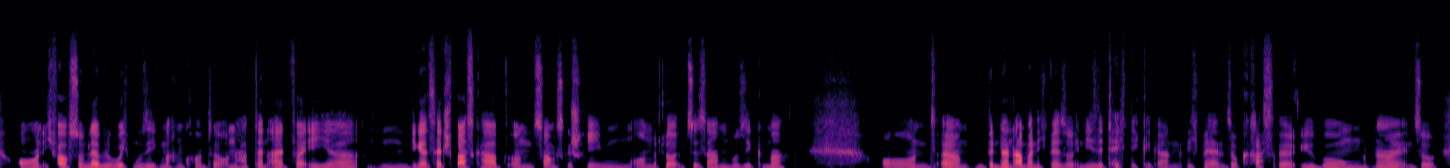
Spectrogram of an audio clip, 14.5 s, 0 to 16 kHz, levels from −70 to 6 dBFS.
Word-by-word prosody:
Und 100 -1 -1
ich - - -3
war 100 - +10
auf 100 - +1
so 100 - +3
'nem 100 - -4
Level, 100 0 +7
wo 100 +1 0
ich 100 - -9
Musik 105 +1 -5
machen 105 -1 -7
konnte 110 +3 -5
und 105 0 -4
habe 115 - -4
dann 110 -2 +2
einfach 100 0 +3
eher, 100 -1 0 0.2
ähm, 105 -1 -12
die 105 - -2
ganze 100 0 +7
Zeit 105 - +6
Spaß 100 - +6
gehabt 105 +1 +2
und 95 0 -5
Songs 105 - +2
geschrieben 95 -1 -2
und 95 -2 -6
mit 95 - -10
Leuten 95 +2 +1
zusammen 95 +2 0
Musik 100 0 -7
gemacht. 100 +4 -3 0.9
Und, 95 +1 -4
ähm, 95 -3 +4
bin 110 0 -2
dann 110 -1 +5
aber 100 +3 +8
nicht 100 +1 -8
mehr 100 -1 +3
so 100 - -2
in 95 - -10
diese 95 -1 -3
Technik - - -5
gegangen, 80 +2 -6
nicht 105 -1 -11
mehr - - 0
in - - -8
so - - -4
krasse 85 -1 -2
Übungen, 95 -1 -4
ne, 100 0 +1
in 90 - -12
so, 85 0 -3
100 Hz, 220 wpm, -31 LUFS, 95-105 Hz, 0.9 s, war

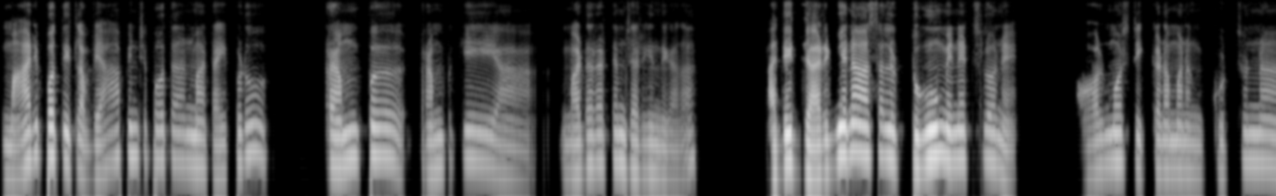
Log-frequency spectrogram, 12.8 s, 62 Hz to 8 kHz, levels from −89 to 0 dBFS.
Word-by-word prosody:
మారిపోతాయి 155 +5 +2
ఇట్లా 120 -3 -3
వ్యాపించిపోతాయనమాట. 150 -1 -5 0.2
ఇప్పుడు 145 +7 -6 0.8
ట్రంప్ 150 +5 +1 0.5
ట్రంప్‌కి 135 +6 -6 0.3
ఆహ్, 100 -3 -13 0.4
మర్డర్ 135 +5 -3
అటెంప్ట్ 140 -1 -4
జరిగింది 115 -2 -6
గదా! 100 +8 -13 0.8
అది 110 +7 +7 0.2
జరిగిన 125 - +7 0.2
అసలు 165 -1 +1 0.2
2 135 - +5 0.3
మినిట్స్‌లోనే 150 -6 -1 0.8
ఆల్మోస్ట్ 140 +4 -3
ఇక్కడ 125 -1 -7
మనం 115 -1 -5 0.2
కూర్చున్న 145 +5 -6
140 Hz, 95 wpm, -21 LUFS, 120-155 Hz, 0.8 s, అది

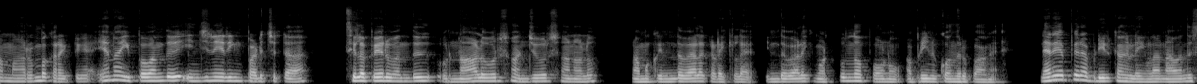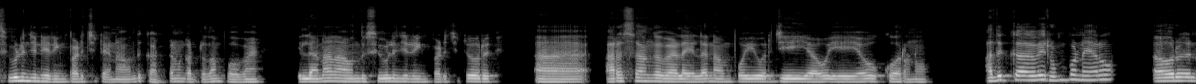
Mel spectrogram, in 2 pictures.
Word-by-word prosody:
ஆமா, 150 -3 -3
ரொம்ப 170 +4 +1
கரெக்ட்டுங்க. 140 0 -3 0.2
ஏன்னா 205 +2 +1
இப்போ 170 0 -1
வந்து 175 +1 +3 0.2
இன்ஜினியரிங் 165 0 +1
படிச்சுட்டா, 140 -1 -1 0.6
சில 170 0 +6
பேர் 170 0 +6
வந்து 150 +3 +1 0.2
ஒரு 130 - -4
4 150 +4 +3
வருஷம், 160 +1 -2
5 135 +2 -2
வருஷம் 150 0 -3
ஆனாலும் 135 +2 -2 0.4
நமக்கு 130 +1 -2
இந்த 135 +2 0
வேலை 140 +1 +2
கிடைக்கல, 125 -1 -3 0.3
இந்த 130 +1 -1
வேலைக்கு 140 +1 -1
மட்டும் 160 +6 -3
தான் 160 0 0
போணும் 125 -2 -2
அப்படின்னு 135 +1 0
உட்காந்துருப்பாங்க. 125 -4 -2 0.5
நிறைய 205 +6 +5
பேர் 210 -3 +3
அப்படி 155 -4 +2
இருக்காங்க 150 -1 -1
இல்லைங்களா? 130 0 0
நான் 130 0 +1
வந்து 145 +3 -1
சிவில் 165 +3 +4
இன்ஜினியரிங் 140 -5 0
படிச்சுட்டேன். 125 -2 -4
நான் 115 0 -2
வந்து 140 +4 -5
கட்டடம் 135 +5 -5
கட்ட 120 -1 -5
தான் 140 0 -5
போவேன். 120 +1 -1 0.4
இல்லனா, 135 +2 +3
நான் 140 -1 +2
வந்து 135 0 -1
சிவில் 140 +1 +2
இன்ஜினியரிங் 130 -2 -3
படிச்சுட்டு 130 +4 -4
ஒரு 135 -1 +2 0.5
அ - - +2 0.7
அரசாங்க 150 +1 0
வேலையில 130 -1 +3
நாம் 130 -1 -2
போய் 135 0 +3
ஒரு 135 - -1
ஜேஇயாகவோ, 135 -1 +4 0.2
ஏஇயவோ 130 +1 +1
உட்காரணும். 120 -3 -4 0.6
அதுக்காகவே, 200 +3 +3
ரொம்ப 200 +4 -3
நேரம் 215 +3 0 0.6
ஒரு 170 +1 +5
140 Hz, 160 wpm, -20 LUFS, 130-155 Hz, 0.7 s, சில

